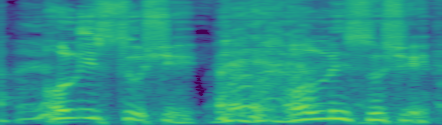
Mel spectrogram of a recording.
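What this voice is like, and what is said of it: Put-on Japanese accent. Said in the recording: “a Japanese accent”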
